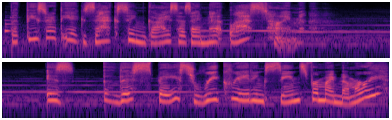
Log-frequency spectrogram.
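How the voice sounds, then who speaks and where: A woman voicing a bright, confident young legal adviser and fighter in a video game, chatty and theatrical. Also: high-pitched, measured pace. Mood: breezy, confident. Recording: game music behind the voice.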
